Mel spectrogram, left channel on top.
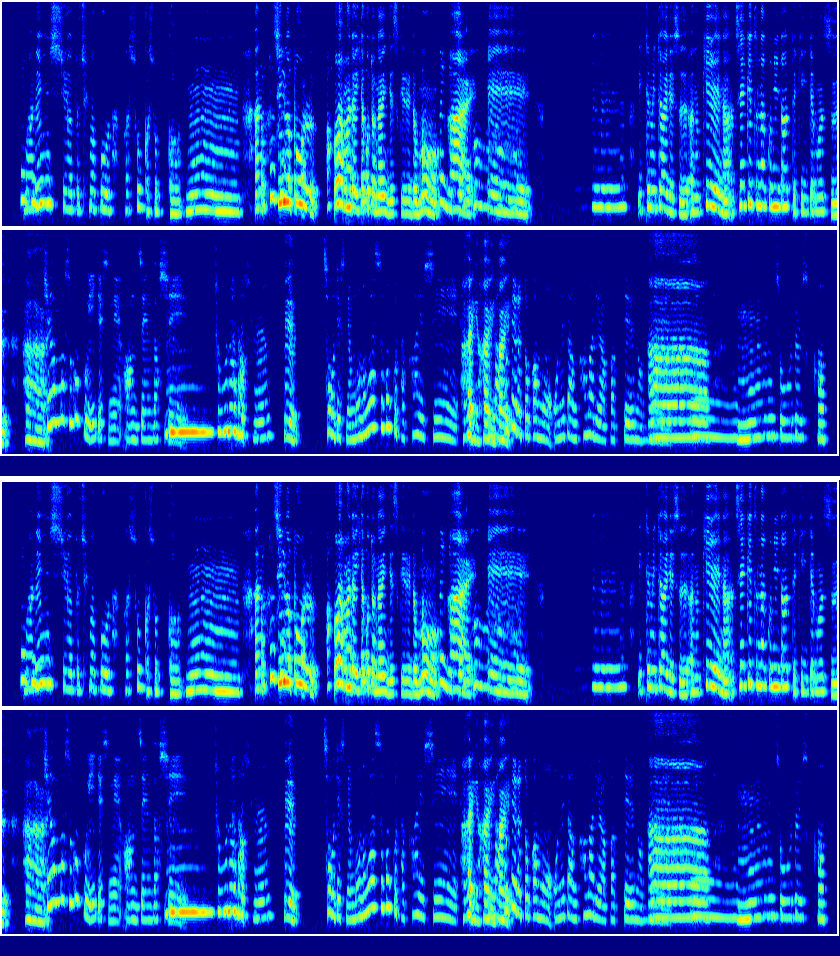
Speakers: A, on the right; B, on the left.
A: うん、
B: マレーシアとシンガポール、
A: うん。
B: あ、そうか、そうか。うーん。あの、
A: バトゥーケーブとか、
B: シンガポールはまだ行ったことないんですけれども、
A: あ、はいはい、シンガポール。あ、ないんですね。
B: はい。
A: はいはいはいはい。
B: ええええ行ってみたいです。あの、綺麗な、清潔な国だって聞いてます。は
A: 治安もすごくいいですね。安全だし。
B: い。うーん、そうなんですね。
A: ただ、
B: ええ
A: そうですね。物はすごく高いし、
B: はい、はい、
A: 今、
B: はい。
A: ホテルとかもお値段かなり上がってるので、
B: ああ、
A: うー
B: うーん、
A: ん、
B: そうですか。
